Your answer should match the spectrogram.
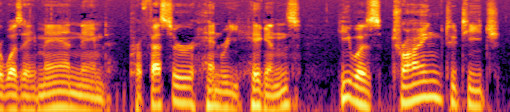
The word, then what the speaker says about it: Henry Higgins: Did you notice how she pronounced Henry Higgins? Ella dice Henry Higgins. No es correcto.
